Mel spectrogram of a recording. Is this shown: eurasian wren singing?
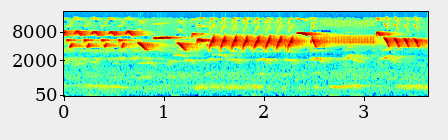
yes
